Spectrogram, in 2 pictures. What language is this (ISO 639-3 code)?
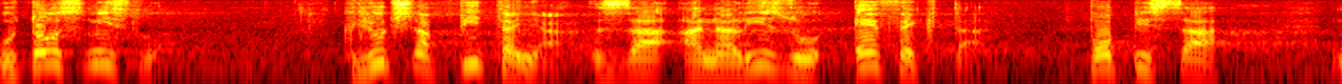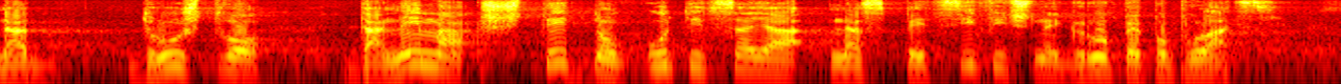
srp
